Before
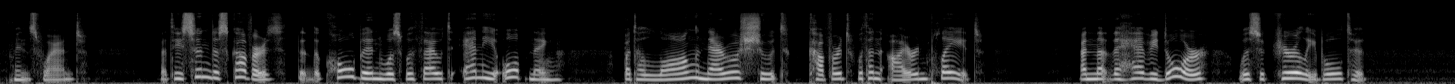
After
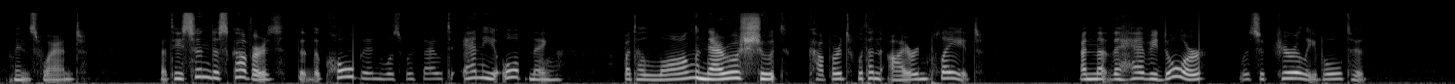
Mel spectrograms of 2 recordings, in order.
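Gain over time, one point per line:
-4 dB
from 3.53 s -16.5 dB
from 4.46 s -5 dB
from 6.96 s +1.5 dB
from 7.73 s -11 dB
from 8.33 s -4 dB
from 11.99 s -16.5 dB
from 12.54 s -7 dB

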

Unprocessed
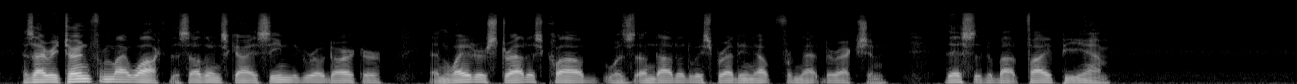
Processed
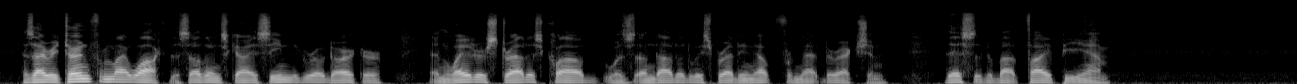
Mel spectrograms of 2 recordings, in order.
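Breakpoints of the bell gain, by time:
bell 3100 Hz 0.25 oct
-9 dB
from 1.47 s -2 dB
from 3.7 s +7.5 dB
from 5.01 s -0.5 dB
from 6.51 s -7.5 dB

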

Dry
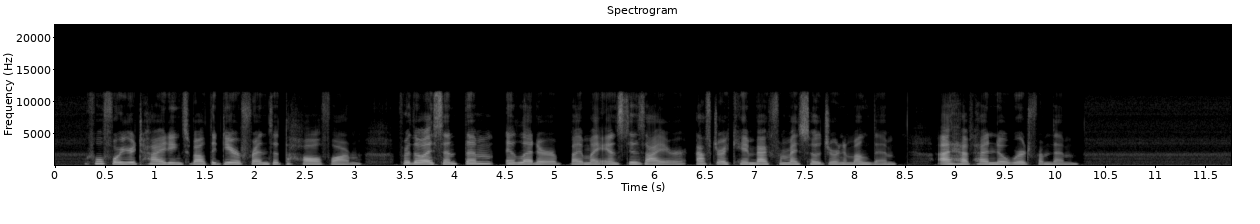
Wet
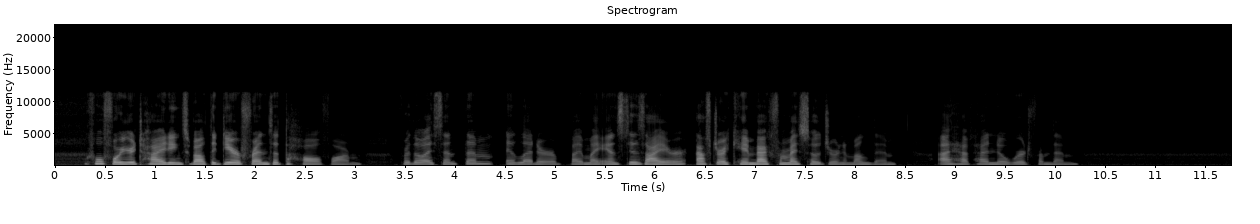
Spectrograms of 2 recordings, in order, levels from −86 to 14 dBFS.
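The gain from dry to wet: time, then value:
2.28 s -4 dB
2.68 s -15 dB
5.09 s -15 dB
6.01 s -5 dB
7.32 s -5 dB
7.9 s -15.5 dB

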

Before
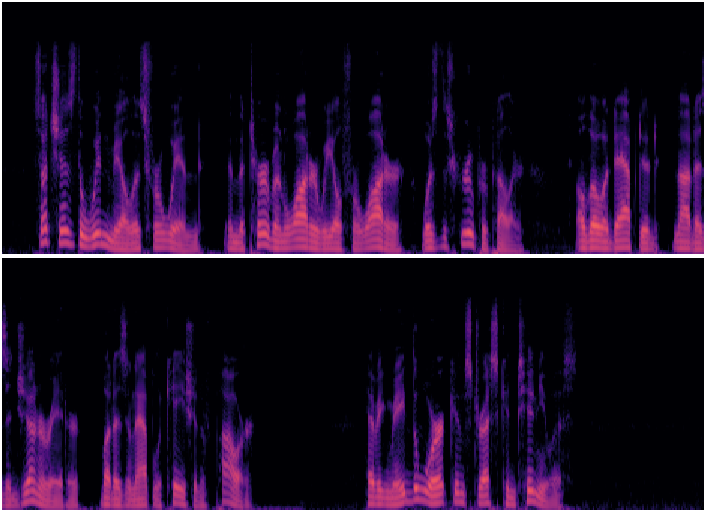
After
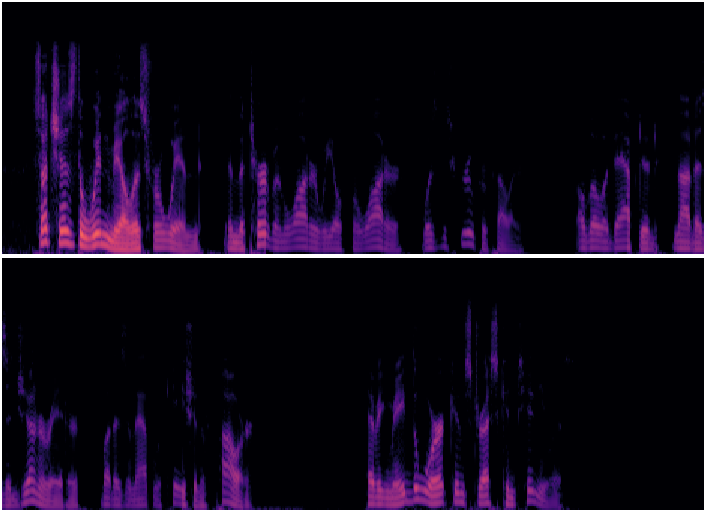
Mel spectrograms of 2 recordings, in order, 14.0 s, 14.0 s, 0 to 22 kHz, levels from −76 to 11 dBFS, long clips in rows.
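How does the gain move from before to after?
+2 dB
from 1.41 s -6.5 dB
from 2.63 s -18.5 dB
from 6.25 s -11.5 dB
from 7.89 s -18.5 dB
from 8.82 s -9 dB
from 12.13 s -17 dB

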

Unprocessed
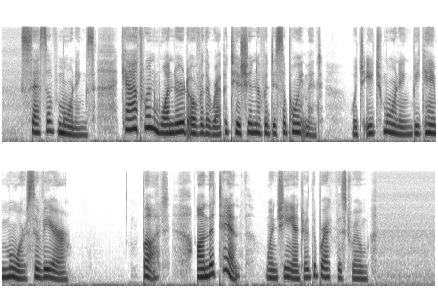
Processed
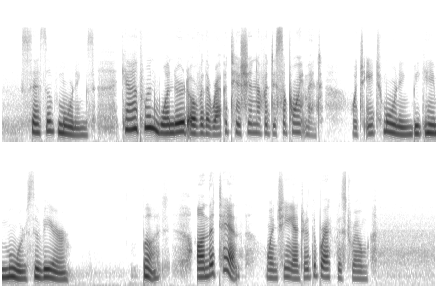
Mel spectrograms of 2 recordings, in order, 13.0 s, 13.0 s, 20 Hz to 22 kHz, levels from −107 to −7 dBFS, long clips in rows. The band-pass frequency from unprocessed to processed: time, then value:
band-pass, Q 2.4
2.46 s 380 Hz
3.63 s 1200 Hz
5.29 s 1200 Hz
6.03 s 300 Hz
8.83 s 300 Hz
9.54 s 810 Hz

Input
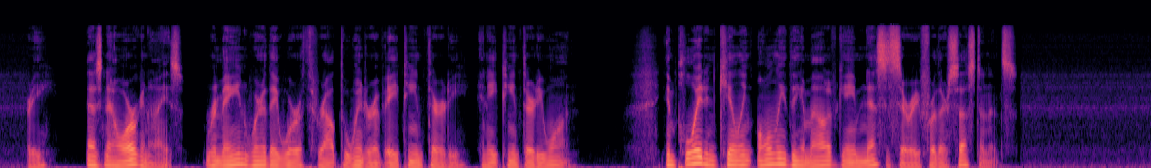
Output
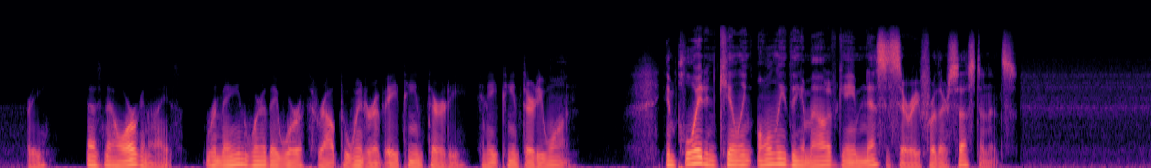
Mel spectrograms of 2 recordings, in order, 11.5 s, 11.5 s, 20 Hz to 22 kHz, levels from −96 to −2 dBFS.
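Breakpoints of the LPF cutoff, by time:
LPF 24 dB/oct
2.46 s 1100 Hz
3.62 s 1800 Hz
5.04 s 1800 Hz
5.52 s 4000 Hz
6.54 s 4000 Hz
6.99 s 9400 Hz
8.09 s 9400 Hz
9.39 s 5400 Hz

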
